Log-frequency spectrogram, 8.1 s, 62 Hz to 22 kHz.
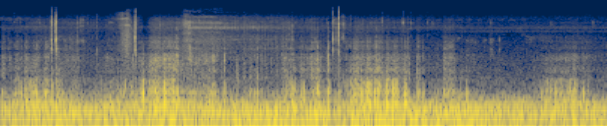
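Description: Low rumble of wind and handling noise on the microphone, with four sharp clicks over the first few seconds as a Shimano Calcutta Conquest 51 baitcasting reel is handled.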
